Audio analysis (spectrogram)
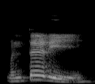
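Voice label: "menteri", Malay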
